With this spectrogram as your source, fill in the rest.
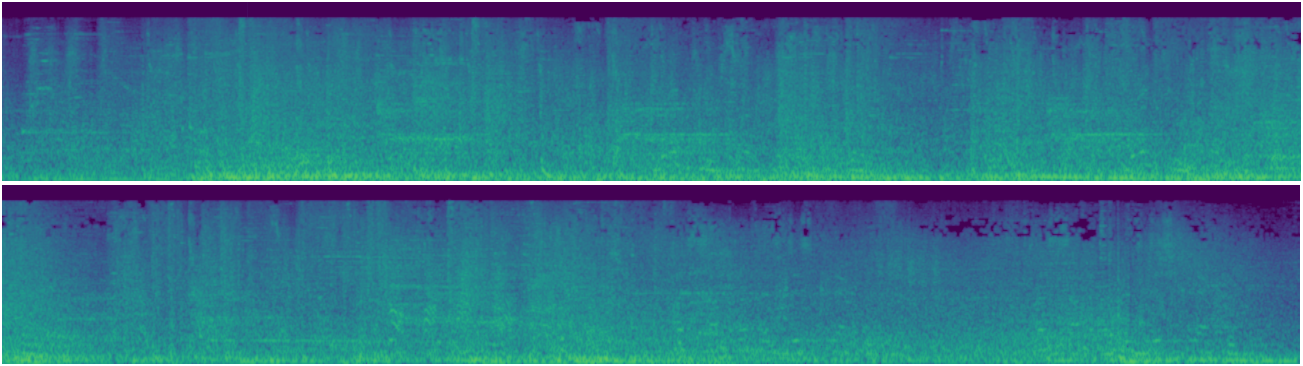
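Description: Game spells and attacks crackle and boom in a busy fight.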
